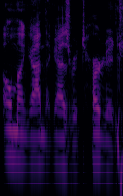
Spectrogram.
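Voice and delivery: ordinary talk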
